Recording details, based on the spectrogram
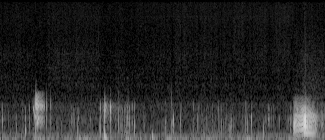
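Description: Low gurgling rumbles with one long loud growl at the end, ordinary hunger stomach growling.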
